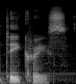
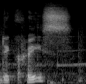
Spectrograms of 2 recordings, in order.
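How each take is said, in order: First: The stress is on the first syllable. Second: The stress is on the second syllable. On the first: It is used as a noun. "the noun a decrease" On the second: It is used as a verb. "Likewise, the verb to decrease"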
